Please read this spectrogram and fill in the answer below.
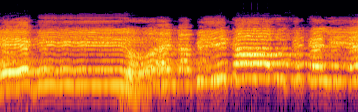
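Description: A group of men chanting a naat together in unison through a microphone and PA, holding long drawn-out notes that slide in pitch.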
